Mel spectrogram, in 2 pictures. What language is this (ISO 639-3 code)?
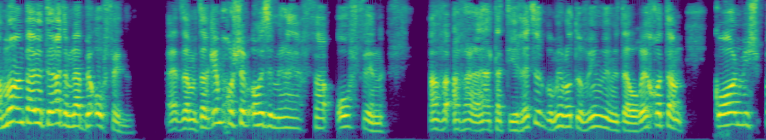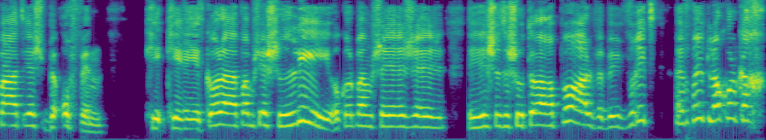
heb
